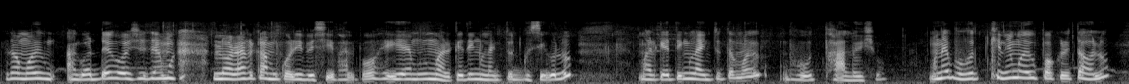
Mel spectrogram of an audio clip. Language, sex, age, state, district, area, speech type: Assamese, female, 45-60, Assam, Barpeta, rural, spontaneous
